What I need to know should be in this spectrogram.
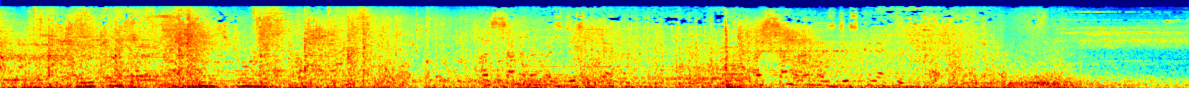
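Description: Game spells crackle and boom in a busy fight.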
